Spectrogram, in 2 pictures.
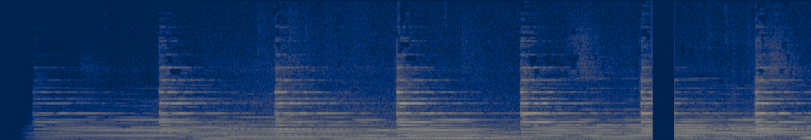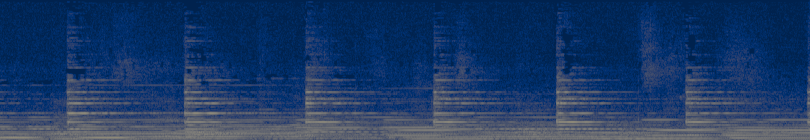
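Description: Church bells ringing a sequence of notes, about two strikes a second, each note ringing on under the next. The sound drops out for an instant about five seconds in.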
